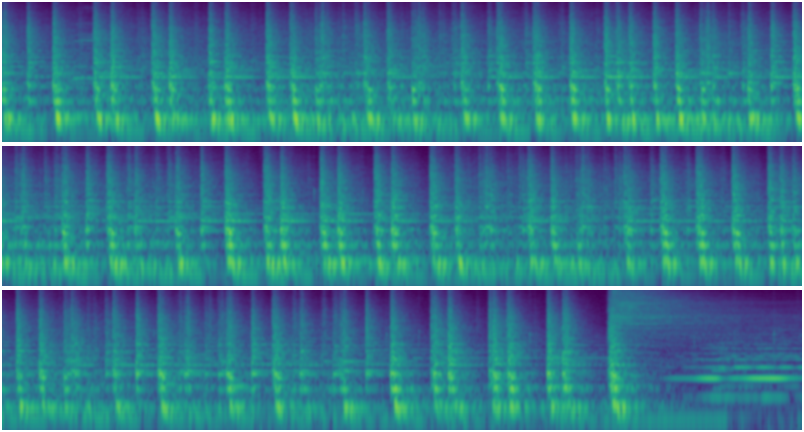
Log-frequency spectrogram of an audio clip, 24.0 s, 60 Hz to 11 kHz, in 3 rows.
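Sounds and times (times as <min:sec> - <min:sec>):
drum kit beat: 0:00.0 - 0:24.0
sustained held notes: 0:22.2 - 0:24.0.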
